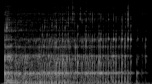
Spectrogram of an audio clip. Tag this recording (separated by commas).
Burping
